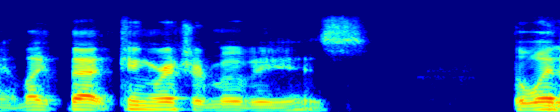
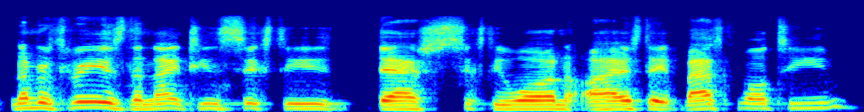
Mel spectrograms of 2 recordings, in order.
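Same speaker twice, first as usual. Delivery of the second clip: ordinary talk, nothing marked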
